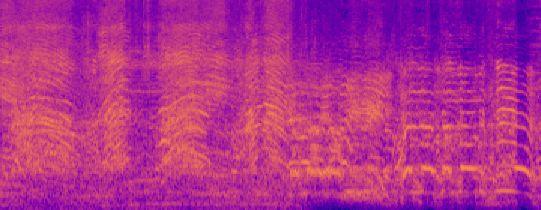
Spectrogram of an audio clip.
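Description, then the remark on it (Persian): An angry crowd of protesters shouts and chants together at the Swedish embassy in Baghdad, which was burned by the protesters. Many overlapping voices form a loud, continuous roar, with individual raised cries standing out near the end. “سفارت سوئد در بغداد در آتش خشم معترضان سوخت”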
